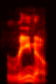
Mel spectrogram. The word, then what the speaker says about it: Reno: anyway uh Reno said my name is pronounced like Reno REE and oh great podcast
